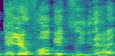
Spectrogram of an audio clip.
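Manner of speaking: high, loud amazed shout; giddy shout of amazement; excited. Retold or imitated. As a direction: yell it at nobody, thrilled. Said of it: "and you're like".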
